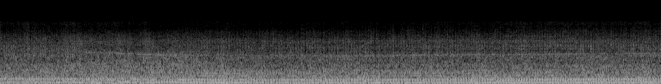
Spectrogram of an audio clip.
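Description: A small kart engine buzzes loudly and steadily close by.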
